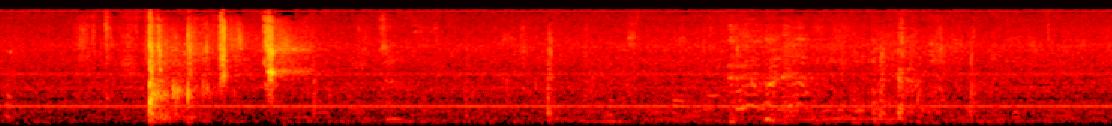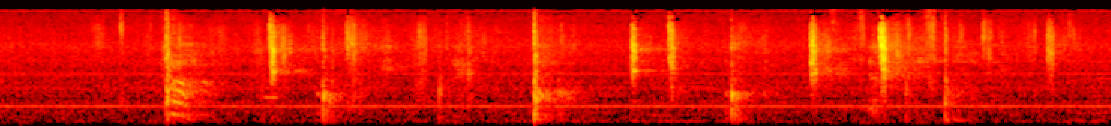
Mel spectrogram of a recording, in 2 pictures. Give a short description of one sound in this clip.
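Tennis balls are struck with sharp pops outdoors.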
